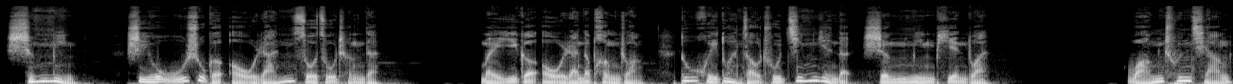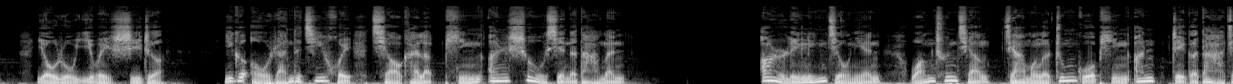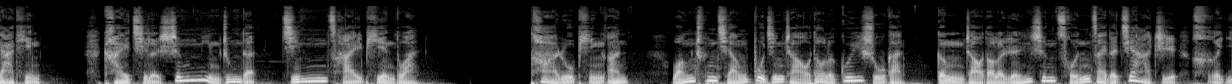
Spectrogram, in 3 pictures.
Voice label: 男 人物; 平安寿险

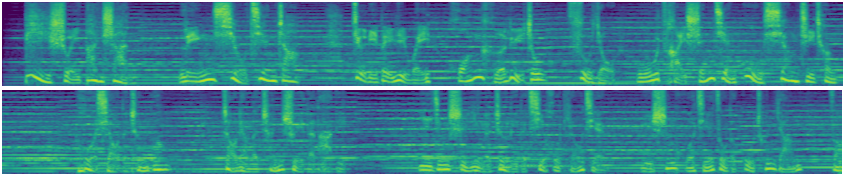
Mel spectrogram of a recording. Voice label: 男 医院 大医精诚 人民医院宣传; 尖扎县人民医院宣传

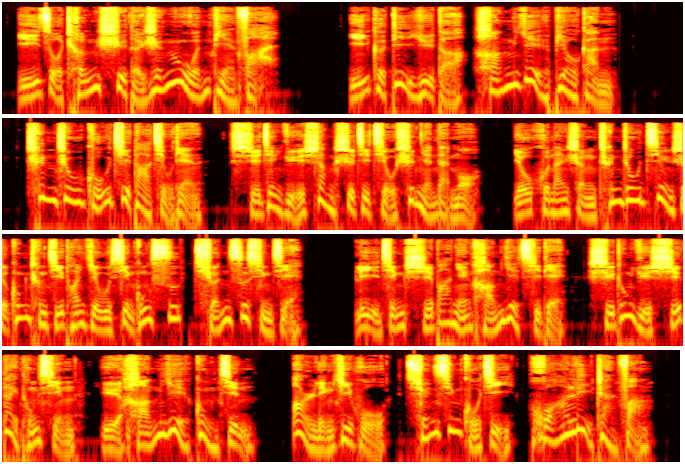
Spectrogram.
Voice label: 男 宣传广告 形象片文案片; 郴州国际大酒店

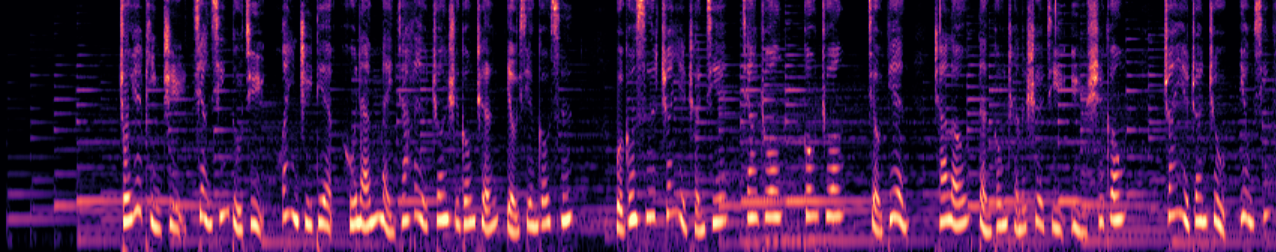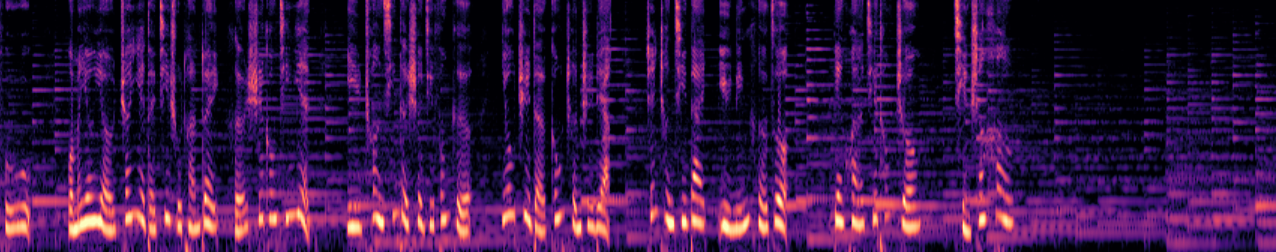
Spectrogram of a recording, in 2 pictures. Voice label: 女 彩铃 设计

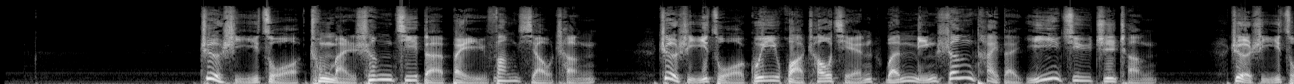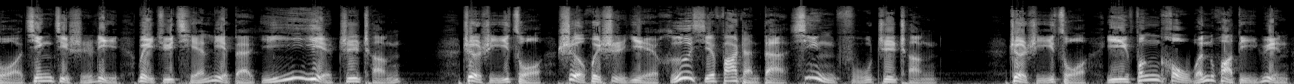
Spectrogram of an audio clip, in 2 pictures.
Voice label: 男 旅游, 国语男声配音

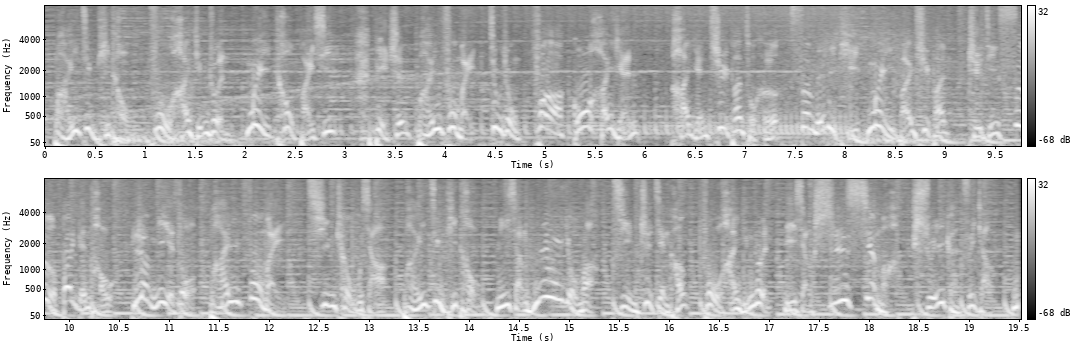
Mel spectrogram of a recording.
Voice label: 男 电视购物, 国语男声配音 磁性; 磁性专题

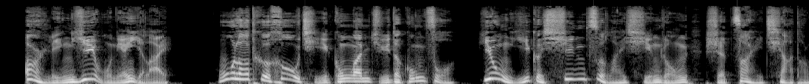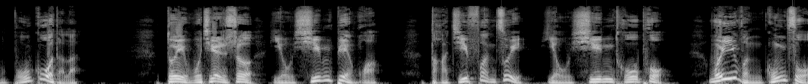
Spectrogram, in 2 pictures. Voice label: 男 公安; 乌特拉后旗公安局

